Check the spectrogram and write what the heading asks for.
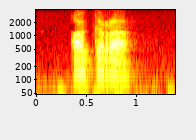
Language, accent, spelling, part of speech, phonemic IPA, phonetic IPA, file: Armenian, Eastern Armenian, ակռա, noun, /ɑkˈrɑ/, [ɑkrɑ́], Hy-ակռա.ogg
- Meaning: tooth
